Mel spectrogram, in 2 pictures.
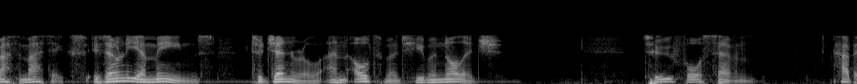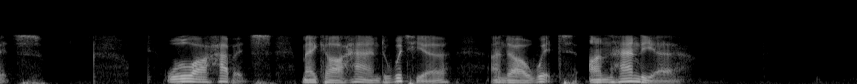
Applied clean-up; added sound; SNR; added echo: none; none; none; none.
